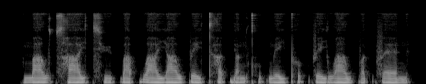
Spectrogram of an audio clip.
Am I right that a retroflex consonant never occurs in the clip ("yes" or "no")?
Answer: yes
